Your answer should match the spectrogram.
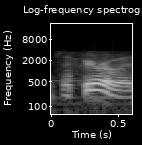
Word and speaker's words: Zafiro: My first name, Frank, and then Zafiro is spelled Z-A-F-I-R-O.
